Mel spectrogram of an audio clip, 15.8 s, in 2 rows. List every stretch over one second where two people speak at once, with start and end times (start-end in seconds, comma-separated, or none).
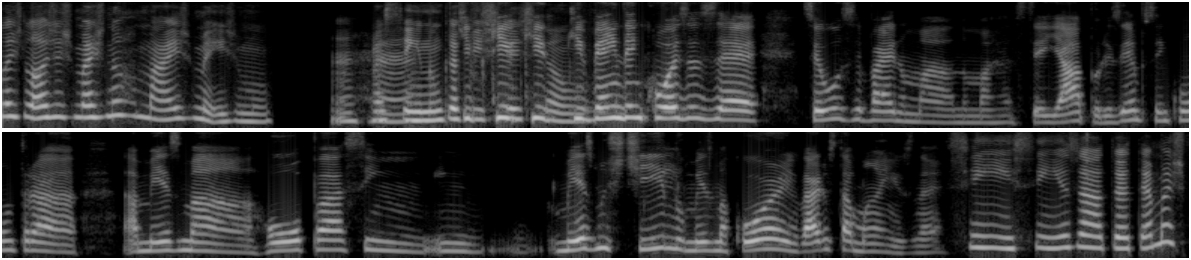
2.5-3.9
